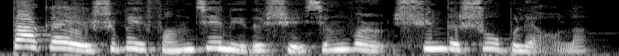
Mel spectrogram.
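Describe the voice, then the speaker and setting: A woman's voice: fairly high pitch, expressive, quick pace. A woman reading a dramatic scripted story as an audiobook narrator.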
